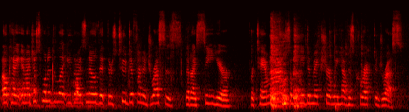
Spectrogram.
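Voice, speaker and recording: A woman's voice: fairly high pitch, fairly quick. A woman judge speaking in a formal, businesslike way as she runs a court hearing. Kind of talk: procedural courtroom speech, reading charges and rulings. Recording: noisy courtroom with clicks.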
